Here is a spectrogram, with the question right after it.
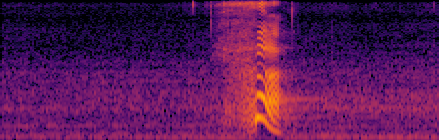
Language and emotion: Russian, positive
